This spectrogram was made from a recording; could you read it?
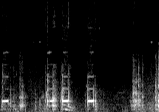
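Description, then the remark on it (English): A toy cash register gives several short electronic beeps at irregular intervals, mixed with plastic clicks and button presses, fairly loud, with faint background noise between. “Where's your cash register?”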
